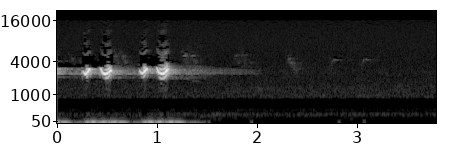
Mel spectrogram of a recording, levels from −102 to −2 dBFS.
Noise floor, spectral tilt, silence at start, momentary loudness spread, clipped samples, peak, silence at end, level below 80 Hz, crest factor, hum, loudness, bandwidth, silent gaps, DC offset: -73 dBFS; 5 dB/octave; 0 s; 5 LU; under 0.1%; -2 dBFS; 2.65 s; -66 dBFS; 20 dB; none; -14 LUFS; 6.2 kHz; none; under 0.1%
